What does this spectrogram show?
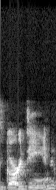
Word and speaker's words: gairdin: video and it is actually spelled g-a-i-r-d-i-n which is gardein which is the Irish or Gaelic word for garden so I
